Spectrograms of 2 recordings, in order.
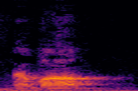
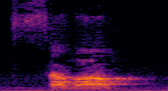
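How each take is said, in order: First: The word begins with a th sound. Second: The word begins with an s sound. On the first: "th is replaced with s" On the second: "we say sawab"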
